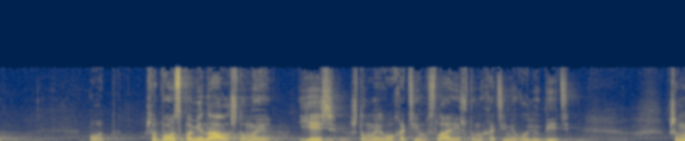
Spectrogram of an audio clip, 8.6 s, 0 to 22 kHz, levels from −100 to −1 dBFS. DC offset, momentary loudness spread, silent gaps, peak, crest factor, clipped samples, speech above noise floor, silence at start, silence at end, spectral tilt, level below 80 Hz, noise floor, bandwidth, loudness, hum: under 0.1%; 17 LU; none; -6 dBFS; 22 dB; under 0.1%; 32 dB; 0 s; 0 s; -3.5 dB/octave; -78 dBFS; -58 dBFS; 11.5 kHz; -27 LUFS; none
